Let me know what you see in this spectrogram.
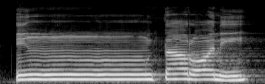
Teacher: نون ساکن کے بعد تا آ رہا ہے تو یہاں پر ہم اخفا کریں گے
